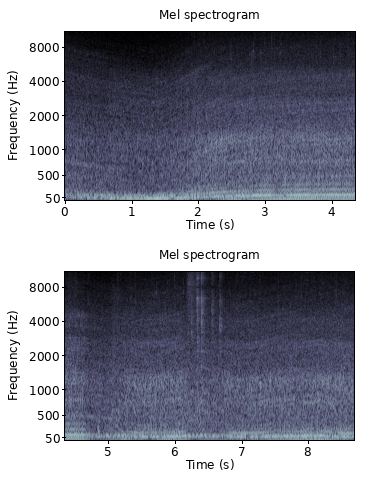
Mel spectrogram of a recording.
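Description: Soil churns under a tractor's tilling tines.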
